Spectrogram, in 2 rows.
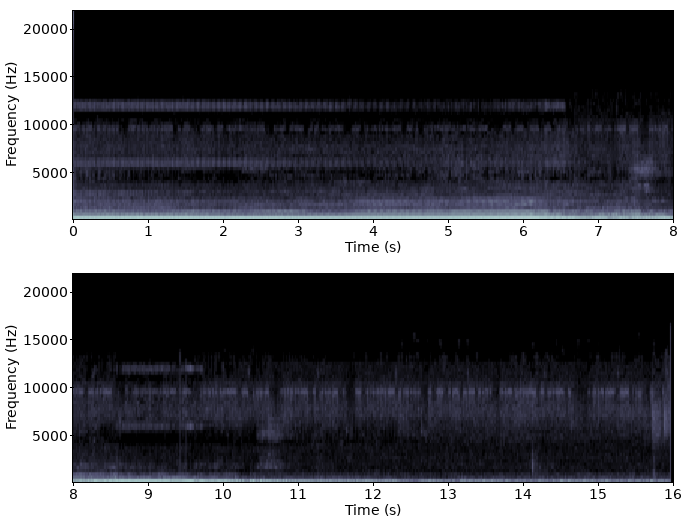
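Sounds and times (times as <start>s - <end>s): car engine revving down to idle: 0.0s - 16.0s.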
